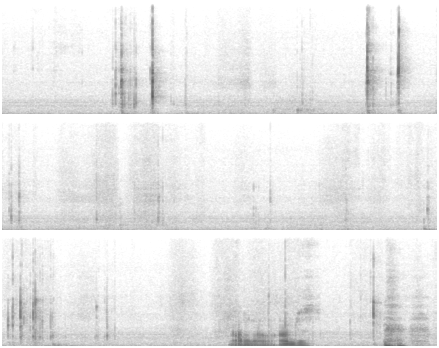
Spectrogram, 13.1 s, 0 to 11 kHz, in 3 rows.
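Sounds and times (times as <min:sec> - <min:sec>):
plastic puzzle pieces clicking: 0:01.1 - 0:01.9, 0:03.6 - 0:04.6, 0:08.6 - 0:09.9, 0:12.2 - 0:12.6.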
